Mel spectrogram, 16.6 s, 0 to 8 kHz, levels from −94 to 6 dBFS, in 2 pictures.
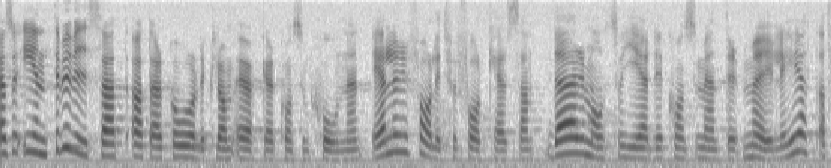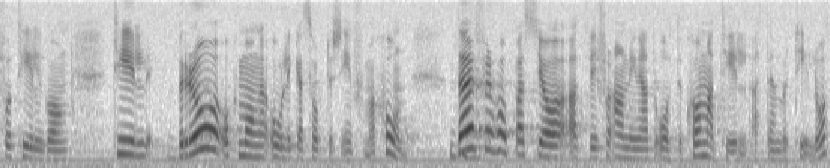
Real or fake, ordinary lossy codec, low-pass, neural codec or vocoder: real; none; none; none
